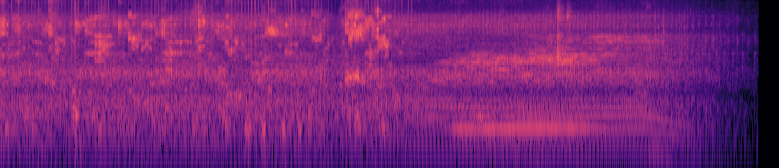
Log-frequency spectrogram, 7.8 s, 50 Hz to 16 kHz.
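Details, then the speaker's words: Husqvarna HU700F mower after swapping in a new GVC 160 carburetor: smooth, even pull under cutting load, then shuts off cleanly; an earlier surge owner suspects was lack of fuel, otherwise runs healthy. "it surged a little bit in the beginning there I'm thinking that was because it was lacking fuel let's see what happens otherwise it sounded pretty good"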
